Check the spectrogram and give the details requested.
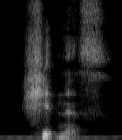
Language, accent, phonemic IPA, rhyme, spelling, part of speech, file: English, Australia, /ˈʃɪtnəs/, -ɪtnəs, shitness, noun, En-au-shitness.ogg
- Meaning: Synonym of shittiness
